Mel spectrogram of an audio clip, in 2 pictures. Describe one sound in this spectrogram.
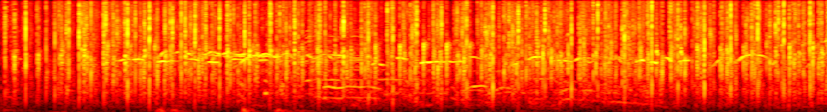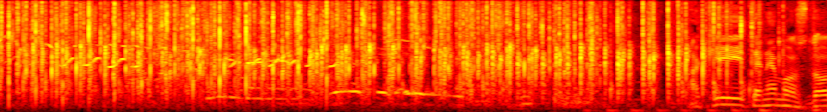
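A small group claps rapidly and steadily.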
